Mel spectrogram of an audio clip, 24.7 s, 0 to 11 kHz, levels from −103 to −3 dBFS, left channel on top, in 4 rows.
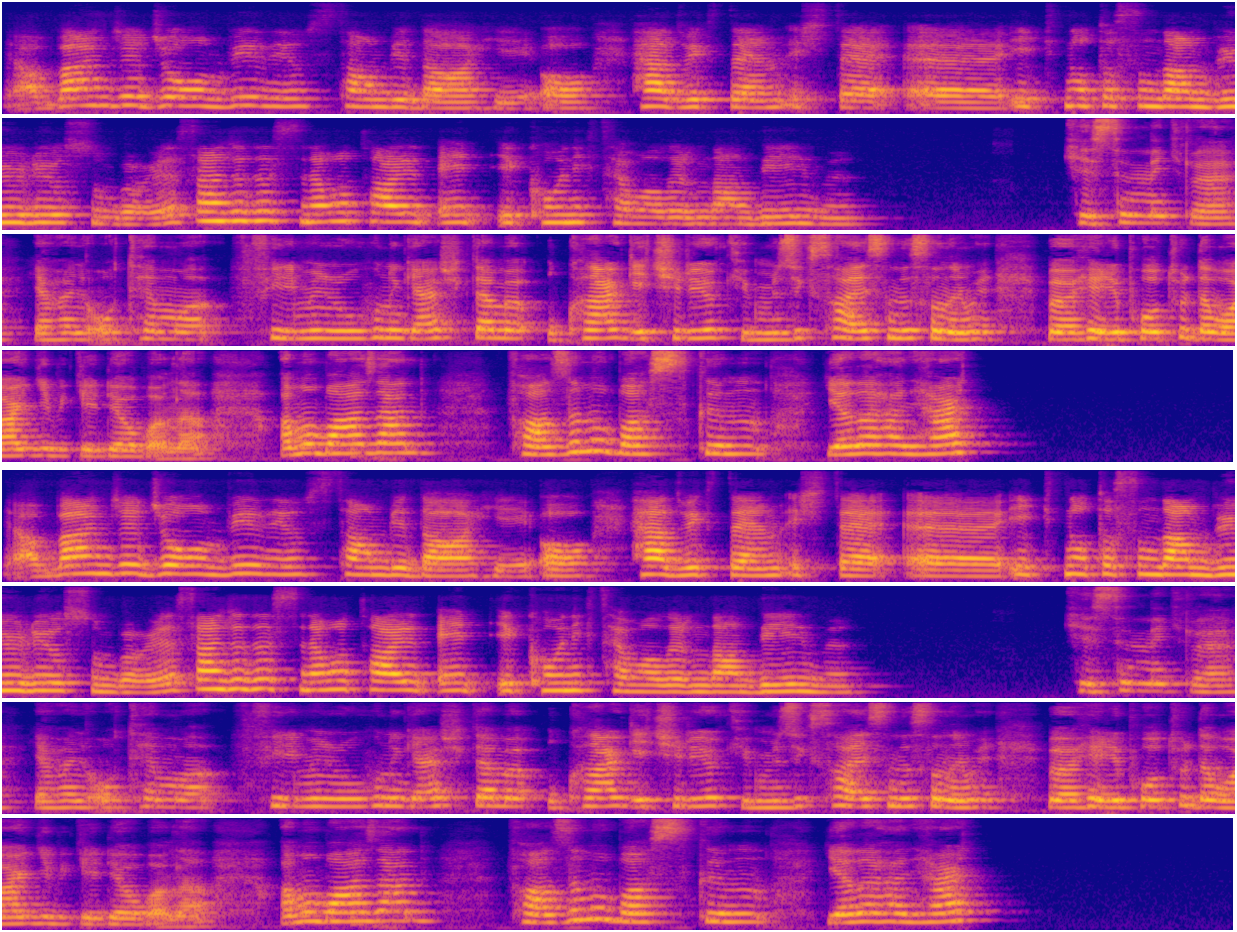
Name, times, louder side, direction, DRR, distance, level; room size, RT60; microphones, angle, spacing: voice 1, 0.0-10.4, right 3 dB, 55° right, 0.6 m, -22 dB
voice 2, 11.5-20.6 21.0-23.3, left 2 dB, 30° left, 0.4 m, -23 dB
2.8 x 2.4 x 2.3 m
head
